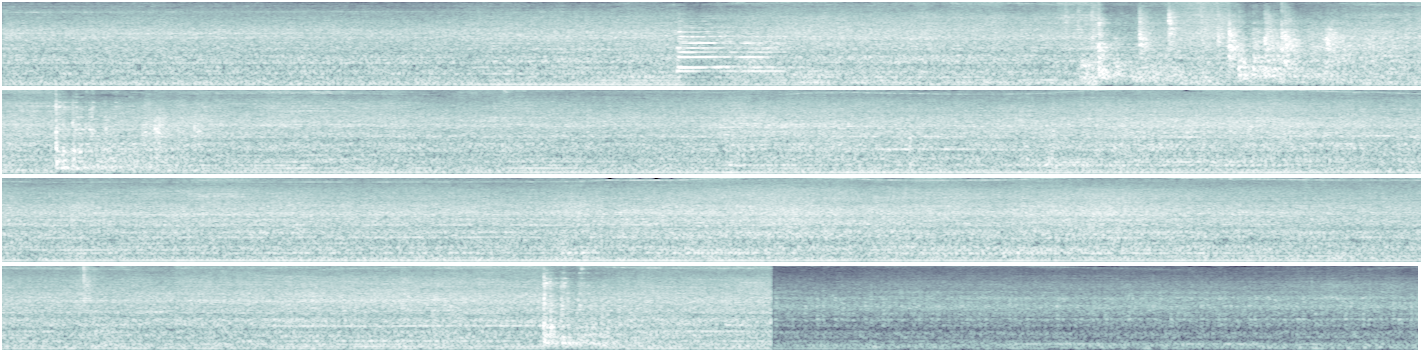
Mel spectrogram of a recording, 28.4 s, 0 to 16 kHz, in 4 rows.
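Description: Diesel engine of a Volvo EW160D wheeled excavator running steadily under load while it loads a Scania R560 tipper truck, with several crashes as buckets of dirt and stones are dumped into the truck's steel tipper body. About 25 s in the sound drops abruptly to a quieter engine running.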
